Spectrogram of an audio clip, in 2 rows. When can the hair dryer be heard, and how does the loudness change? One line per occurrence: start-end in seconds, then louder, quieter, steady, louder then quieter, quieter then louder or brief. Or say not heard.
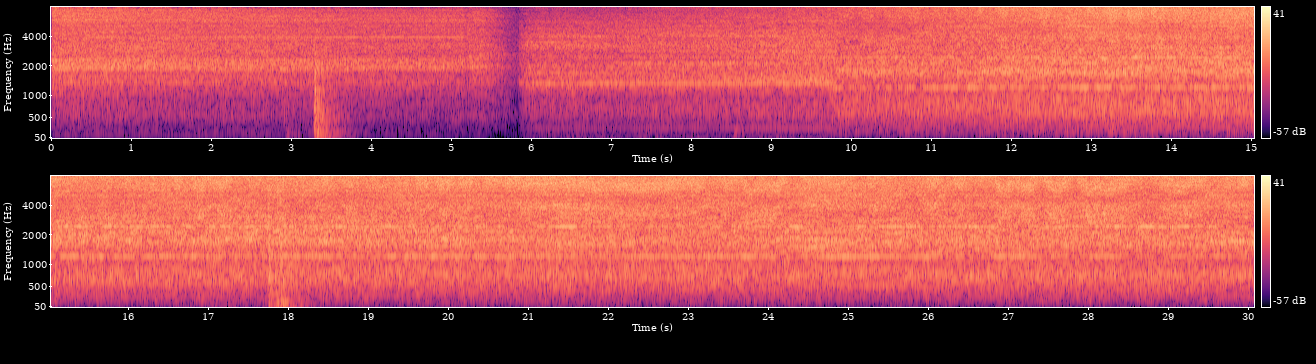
0.0-30.0 louder.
